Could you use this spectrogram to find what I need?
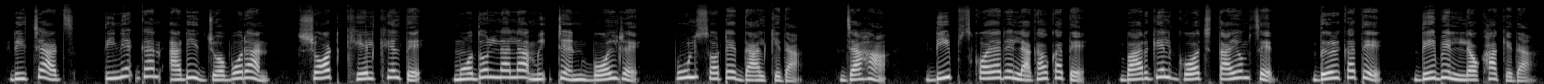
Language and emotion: Santali, neutral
